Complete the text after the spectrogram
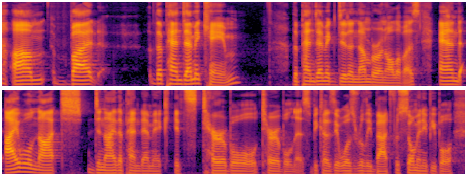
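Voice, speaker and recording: Using an ordinary speaking voice, a man talks at a fairly slow pace, his pitch fairly low and his intonation lively. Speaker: podcast host. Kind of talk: casual comedic chat.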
